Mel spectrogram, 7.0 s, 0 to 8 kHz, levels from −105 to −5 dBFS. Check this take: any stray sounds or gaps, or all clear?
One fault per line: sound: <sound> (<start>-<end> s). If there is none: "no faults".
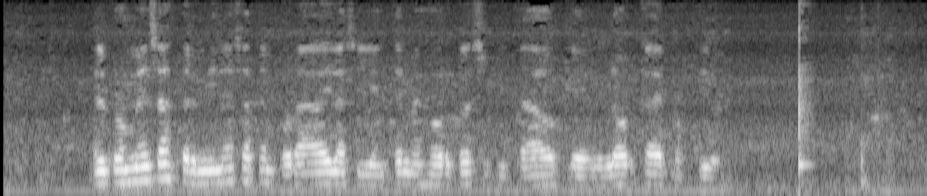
sound: thud (6.0-6.1 s)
